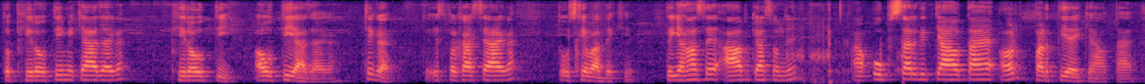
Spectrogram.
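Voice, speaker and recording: A man's voice: fairly high pitch, normal speed, darkish tone, dull audio. A man teaching an exam-prep grammar lesson, asking a question and answering it himself. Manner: repetitive question-and-answer drilling.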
